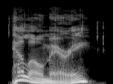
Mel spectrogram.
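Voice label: hello, male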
